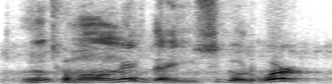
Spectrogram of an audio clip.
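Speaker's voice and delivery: ordinary talk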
